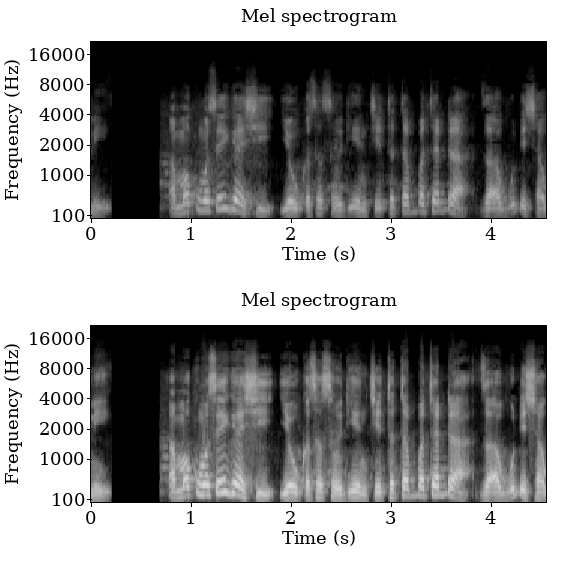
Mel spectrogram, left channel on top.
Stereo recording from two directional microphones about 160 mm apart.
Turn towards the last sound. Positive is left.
turn(degrees=-40)  # may be behind; listen again after turning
